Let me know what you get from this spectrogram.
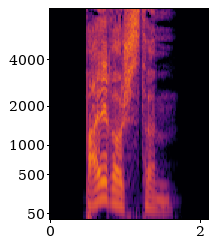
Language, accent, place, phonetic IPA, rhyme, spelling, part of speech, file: German, Germany, Berlin, [ˈbaɪ̯ʁɪʃstəm], -aɪ̯ʁɪʃstəm, bayrischstem, adjective, De-bayrischstem.ogg
- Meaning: strong dative masculine/neuter singular superlative degree of bayrisch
